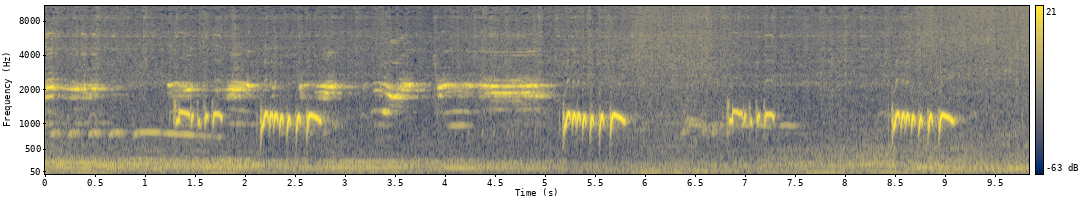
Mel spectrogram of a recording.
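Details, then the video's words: Zebra dove song, played to draw answers from local doves: short trilled coo bursts of clipped staccato notes, spaced a few seconds apart, over higher steady tones and a low background hum. "Sudah di buktikan dengan suara ini, burung perkutut lokal langsung nyaut jadi rame"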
